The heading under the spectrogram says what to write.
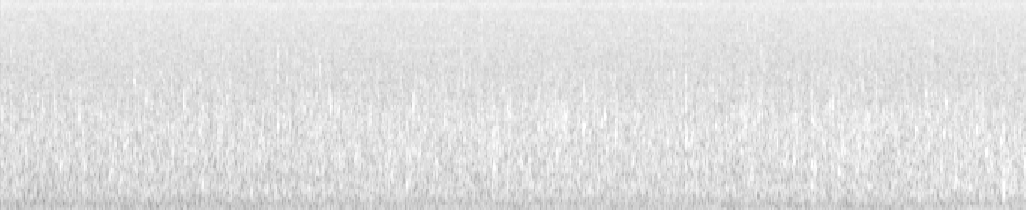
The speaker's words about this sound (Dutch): En dan stel je jezelf voor dat je wandelt op een paadje doorheen de natuur. En in de verte hoor je het geluid van een rivier. En je wandelt naar deze rivier.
